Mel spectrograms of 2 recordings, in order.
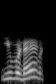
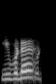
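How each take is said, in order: Both takes have the same delivery.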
